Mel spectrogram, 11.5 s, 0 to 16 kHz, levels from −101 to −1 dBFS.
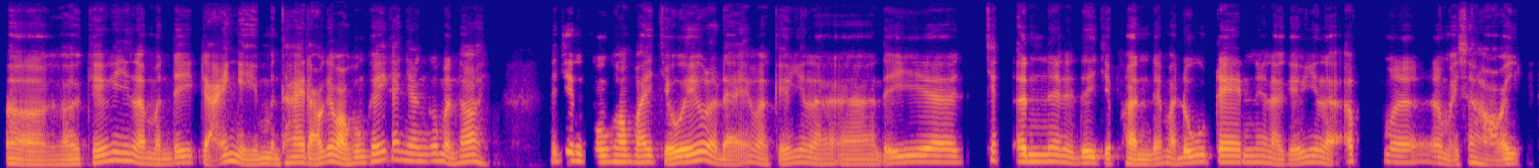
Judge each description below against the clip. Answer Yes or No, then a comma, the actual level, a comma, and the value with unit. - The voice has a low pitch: Yes, low, 130 Hz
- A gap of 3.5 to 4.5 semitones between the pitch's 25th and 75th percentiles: No, average, 5.2 semitones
